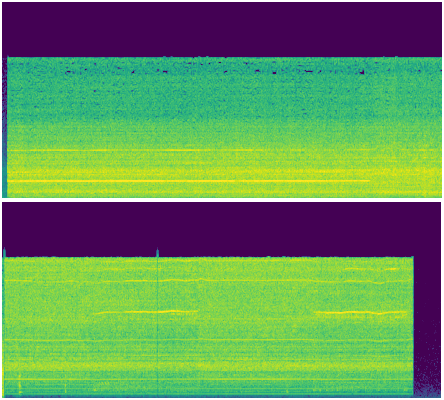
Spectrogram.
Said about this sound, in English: we're going to cut them out here on the porta band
